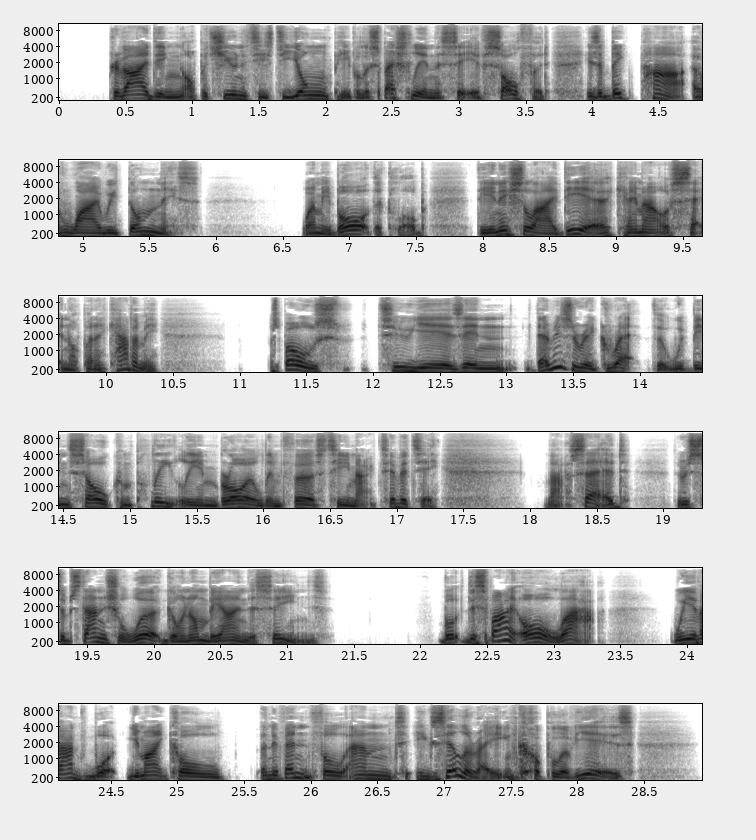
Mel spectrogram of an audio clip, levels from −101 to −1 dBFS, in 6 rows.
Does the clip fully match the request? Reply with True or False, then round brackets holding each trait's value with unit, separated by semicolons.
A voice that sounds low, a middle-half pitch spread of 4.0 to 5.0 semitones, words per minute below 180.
True (130 Hz; 4.6 semitones; 170 wpm)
